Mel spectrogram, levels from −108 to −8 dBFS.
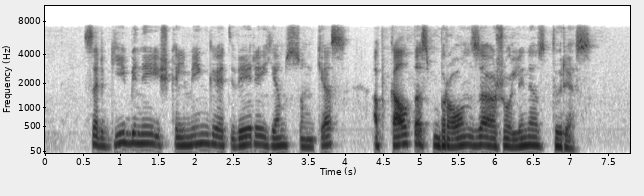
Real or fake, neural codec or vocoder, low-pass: real; none; 7.2 kHz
